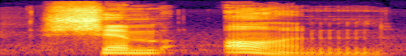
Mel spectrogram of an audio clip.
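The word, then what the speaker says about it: שמעון: and she names him Simon or in Hebrew shim ohn because she says the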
